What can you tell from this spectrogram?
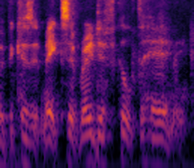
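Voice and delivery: ordinary delivery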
